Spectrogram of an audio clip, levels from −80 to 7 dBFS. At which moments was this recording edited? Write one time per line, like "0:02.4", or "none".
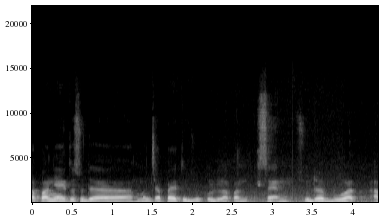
0:03.2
